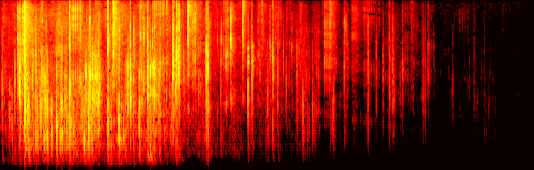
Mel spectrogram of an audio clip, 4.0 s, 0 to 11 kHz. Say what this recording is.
S O 1 Rocks Falling 01
Sound of small rocks hitting the ground. This is a mono one-shot.
Drop, Falling, Foley, Impact, Rocks, Stones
